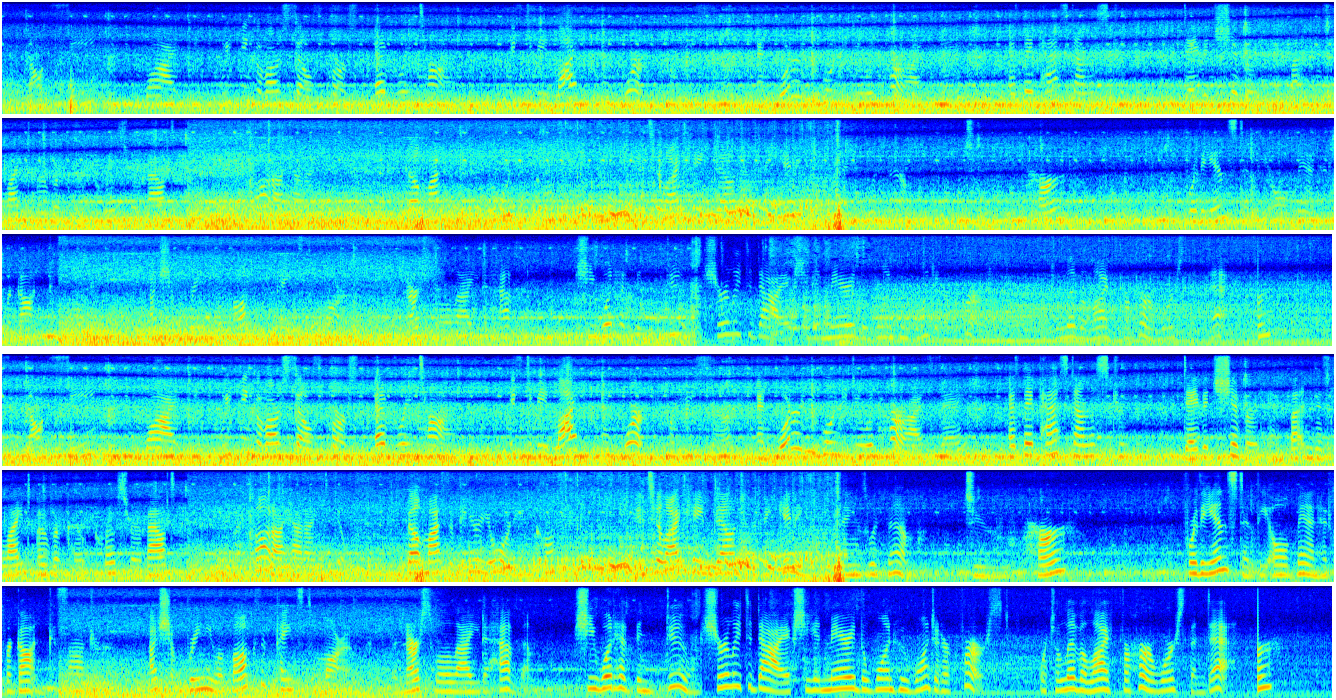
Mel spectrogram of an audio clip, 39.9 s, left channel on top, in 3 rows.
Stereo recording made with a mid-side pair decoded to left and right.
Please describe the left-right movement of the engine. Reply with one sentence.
You can hear the engine move to the left.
